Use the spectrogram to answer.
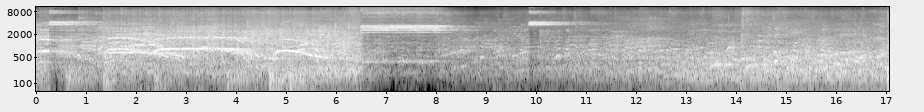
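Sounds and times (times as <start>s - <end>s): crowd voices: 0.0s - 17.0s
shrill referee's whistle: 0.2s - 1.0s, 9.9s - 10.8s
sneakers squeaking on gym floor: 0.4s - 1.2s.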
